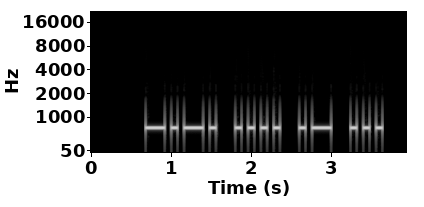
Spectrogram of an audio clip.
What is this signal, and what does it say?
Morse code, heard as a keyed tone, about 15 wpm, 700 Hz. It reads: CHAS
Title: CWT Exchange 15wpm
